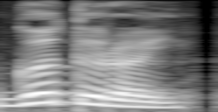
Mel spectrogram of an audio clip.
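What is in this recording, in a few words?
"гӧтырӧй", Komi, female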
